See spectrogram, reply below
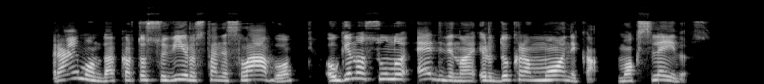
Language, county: Lithuanian, Kaunas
